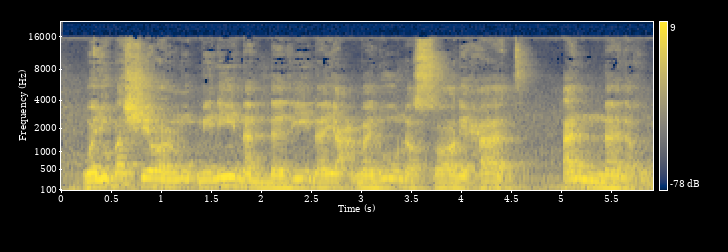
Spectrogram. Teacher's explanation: Mim yang bertanda syaddah dan juga nun yang bertanda syaddah. Perlu kita wajib dengung, nama pun wajibul gunnah. Jadi wajib dengung dua harakat di situ.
